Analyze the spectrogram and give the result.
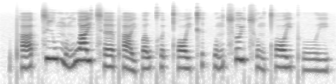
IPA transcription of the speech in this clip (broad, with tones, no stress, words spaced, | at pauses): pʰaː˨˥t̚ t͡siː˥wmʊ˨˥ŋ waː˥jt͡sʰɛː˨pʰaː˨˩jpɐ˨˥w kʰɵ˨t̚t̪ʰɔː˨jkʰɪ˧k̚pʊ˨˥ŋ t͡sʰɵ˥ɥt͡sʰʊ˨˩ŋ t̪ʰɔː˧j pʰuː˨j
